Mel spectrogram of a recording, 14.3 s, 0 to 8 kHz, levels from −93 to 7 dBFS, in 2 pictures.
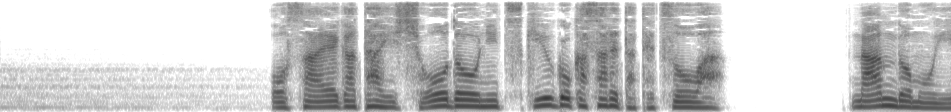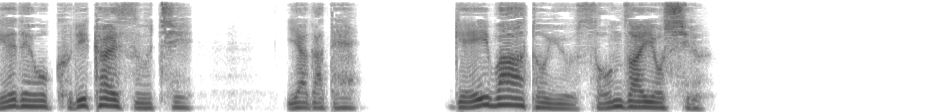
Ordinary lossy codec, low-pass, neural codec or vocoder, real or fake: none; 7.2 kHz; none; real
